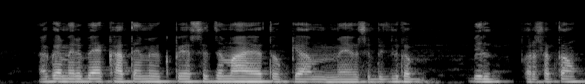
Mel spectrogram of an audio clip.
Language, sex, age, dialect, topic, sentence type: Hindi, male, 18-24, Marwari Dhudhari, banking, question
